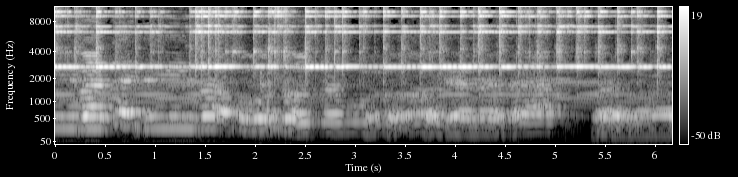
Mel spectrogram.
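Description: A man singing a devotional song over a brass pooja hand bell that is rung rapidly and without a break, except for a short pause about a second in.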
